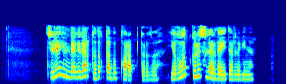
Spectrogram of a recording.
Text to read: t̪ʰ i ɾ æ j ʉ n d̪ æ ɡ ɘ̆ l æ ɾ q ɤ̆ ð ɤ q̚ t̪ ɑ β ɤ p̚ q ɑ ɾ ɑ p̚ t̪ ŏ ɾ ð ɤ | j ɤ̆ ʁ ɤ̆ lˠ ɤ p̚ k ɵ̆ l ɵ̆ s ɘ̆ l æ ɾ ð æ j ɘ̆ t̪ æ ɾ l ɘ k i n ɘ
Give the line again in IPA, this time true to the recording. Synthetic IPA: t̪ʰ i ɾ æ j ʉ n d̪ æ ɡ ɘ̆ l æ ɾ q ɤ̆ ð ɤ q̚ t̪ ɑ β ɤ p̚ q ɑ ɾ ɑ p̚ t̪ ŏ ɾ ð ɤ | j ɤ̆ ʁ ɤ̆ lˠ ɤ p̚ k ɵ̆ l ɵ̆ s ɘ̆ l æ ɾ ð æ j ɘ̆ t̪ æ ɾ l ɘ k i n ɘ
